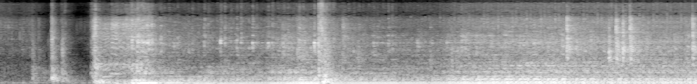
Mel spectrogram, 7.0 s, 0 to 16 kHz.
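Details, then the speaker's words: 1960 Chevy Brookwood wagon, sat 20+ years, rebuilt carb and new points; pushrods not oiling except the rear one. Catches and idles with a deep, uneven bottom-end knock, three or four a second; removing the fan belt didn't quiet it. "um definitely something in the bottom end"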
